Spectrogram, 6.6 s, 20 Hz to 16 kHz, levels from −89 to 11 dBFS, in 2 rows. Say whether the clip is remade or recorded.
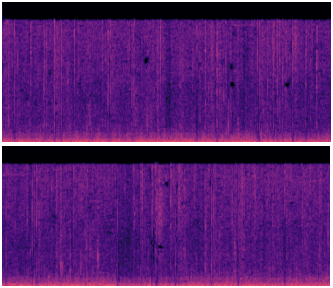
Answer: recorded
